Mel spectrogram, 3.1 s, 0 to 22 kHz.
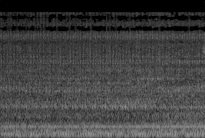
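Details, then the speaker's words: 2012 Mini Cooper S idling with A/C running during a pressure and temperature check: the cooling fan runs on high with a strong steady rush of air, and the liquid-line high-side temperature keeps dropping; the fan sounds normal. "you can hear the fan if you could hear it in the background the fan is on high speed and you can see the high side temperature constantly dropping on the liquid line"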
